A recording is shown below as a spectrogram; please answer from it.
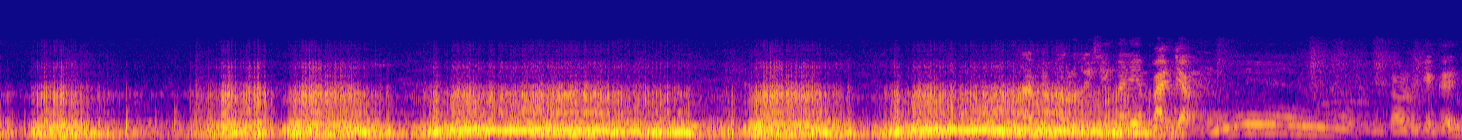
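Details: Simulated pathological lung sound in a university medical lab skills session: noisy breaths with a sustained low-pitched musical tone through long exhalations; wheeze (dry rhonchi).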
